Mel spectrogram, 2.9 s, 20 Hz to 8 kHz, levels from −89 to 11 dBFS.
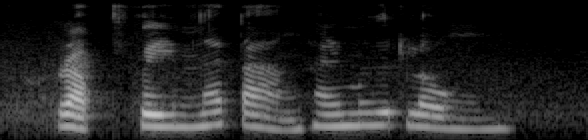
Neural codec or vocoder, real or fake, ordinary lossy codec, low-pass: none; real; AAC, 48 kbps; 7.2 kHz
